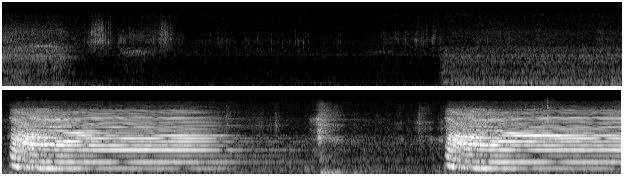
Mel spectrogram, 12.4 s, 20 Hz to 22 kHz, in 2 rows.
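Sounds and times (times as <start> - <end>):
long loud horn blasts with a rich harmonic drone: 6.2 - 9.3, 10.6 - 12.3.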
